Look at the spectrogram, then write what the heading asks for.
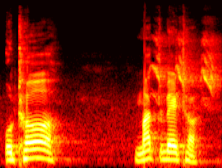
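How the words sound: There is a pause after the first word.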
